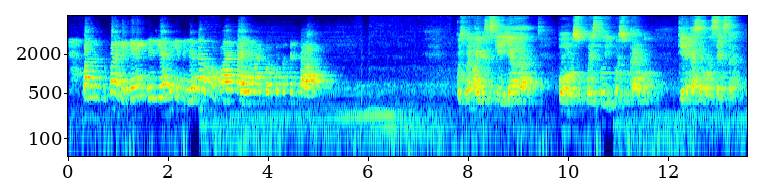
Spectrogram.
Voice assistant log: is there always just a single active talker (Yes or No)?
Yes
